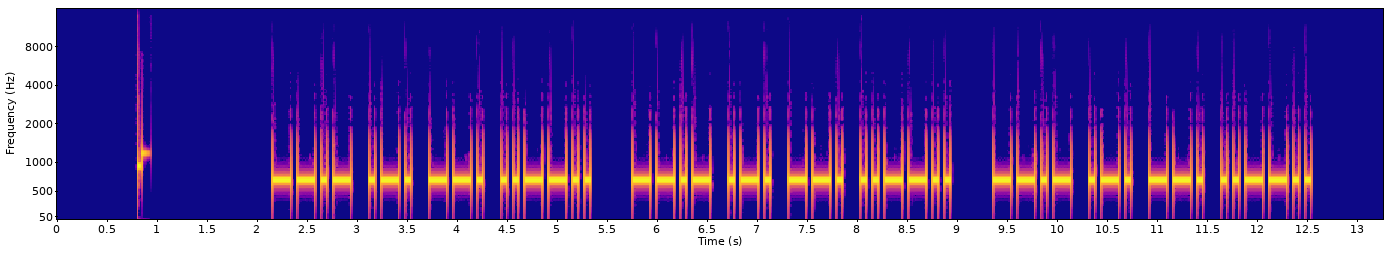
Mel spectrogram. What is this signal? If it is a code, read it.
Morse code, heard as a keyed tone, about 19 wpm, 700 Hz. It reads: QRG? QRG? QRG?
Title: Q-Codes Repeated 3x 20wpm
